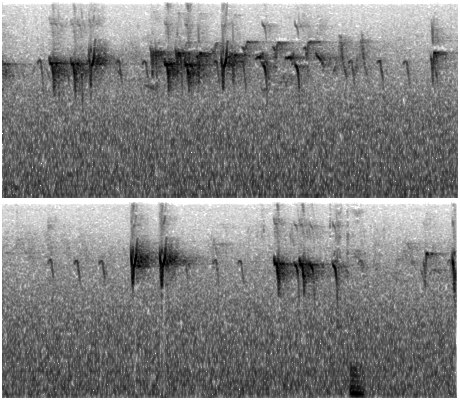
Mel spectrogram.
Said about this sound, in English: This bird just flew a long way away.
